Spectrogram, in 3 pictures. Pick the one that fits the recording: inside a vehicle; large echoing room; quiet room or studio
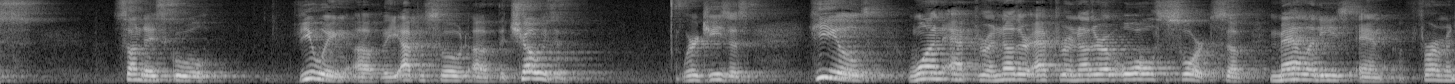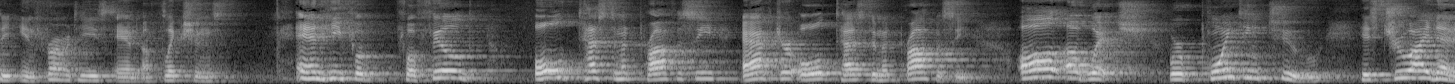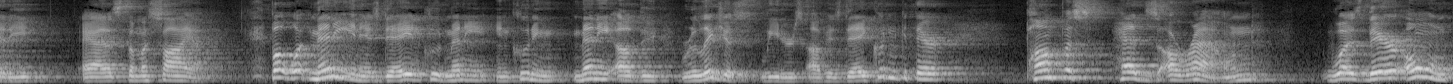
large echoing room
